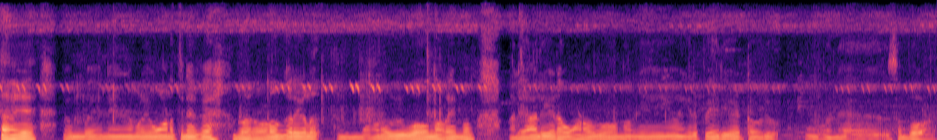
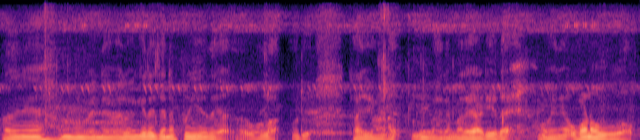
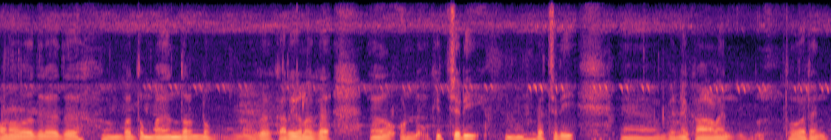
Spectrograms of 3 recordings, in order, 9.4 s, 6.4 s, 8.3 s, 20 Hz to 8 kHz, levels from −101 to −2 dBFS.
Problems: background sounds at intervals, low volume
